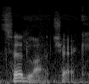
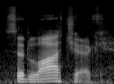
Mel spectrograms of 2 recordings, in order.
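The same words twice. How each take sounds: First: Sedlacek with slight first-syllable emphasis; Czech pronunciation. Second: Sedlacek slow and loud on the middle LA; non-Czech pronunciation. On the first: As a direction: say Sedlacek almost evenly, SED a touch stronger. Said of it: "A little bit of emphasis on the first syllable". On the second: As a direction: say Sedlacek drawn out, sed-LAH-check. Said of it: "'Cause people say my last name". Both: Shown as a demonstration.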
